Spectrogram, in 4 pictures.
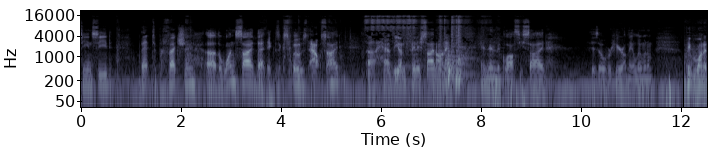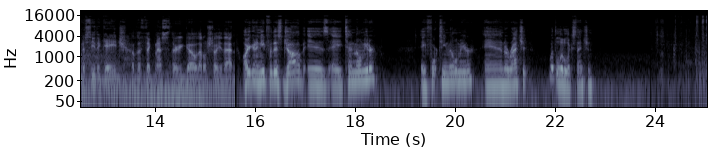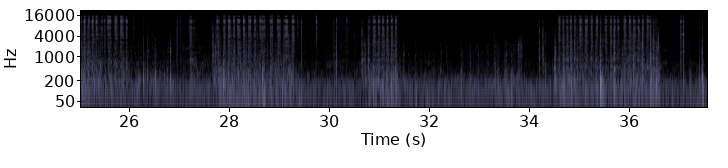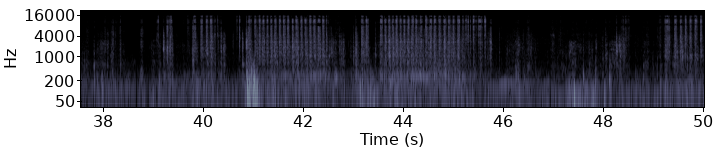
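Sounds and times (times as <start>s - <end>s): scraping and handling noise: 3.2s - 8.6s, 23.9s - 50.0s.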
